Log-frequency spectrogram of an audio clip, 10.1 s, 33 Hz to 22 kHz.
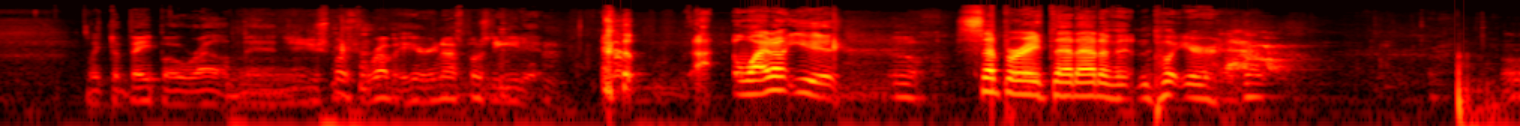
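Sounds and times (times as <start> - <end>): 
faint lingering noise: 0.0 - 10.1
speech: 0.6 - 8.6
single sharp dog bark: 8.2 - 8.8.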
